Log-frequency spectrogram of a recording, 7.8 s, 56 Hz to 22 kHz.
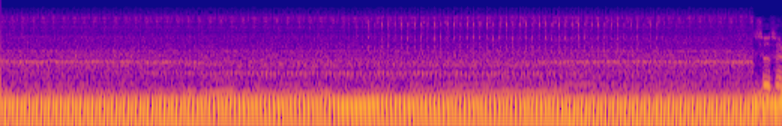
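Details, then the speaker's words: Suzuki Cappuccino after idle-issue work, after about 5 minutes running: low even hum holding around 1100 rpm with no hunting or surging, much quieter than before when it sounded like an exhaust leak; normal idle. "for like 5 minutes now it's been holding at where it belongs to be around like 1100 I don't mind that at all it's just crazy how quiet the car is now"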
